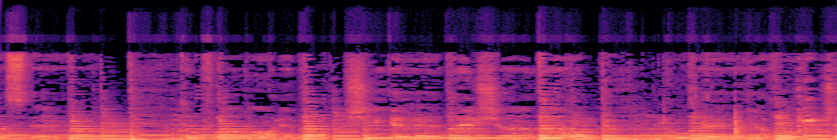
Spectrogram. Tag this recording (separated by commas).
Music, Male singing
